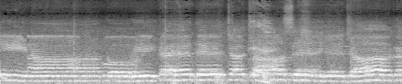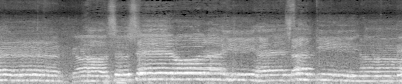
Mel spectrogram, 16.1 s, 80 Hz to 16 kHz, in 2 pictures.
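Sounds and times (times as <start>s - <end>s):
men chanting a lament: 0.0s - 16.0s.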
